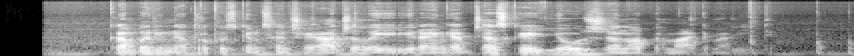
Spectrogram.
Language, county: Lithuanian, Vilnius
